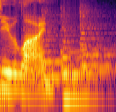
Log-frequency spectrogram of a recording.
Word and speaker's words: Uihlein: Meet Dick and Liz Uline. They spell it like this, but they spell their company name like this.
